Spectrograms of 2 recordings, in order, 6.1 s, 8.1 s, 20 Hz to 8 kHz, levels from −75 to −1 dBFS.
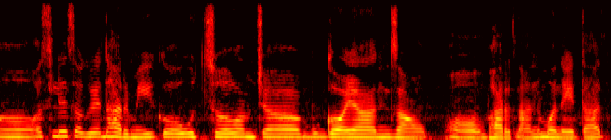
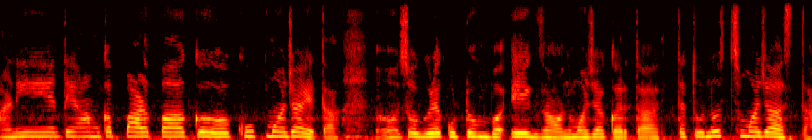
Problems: none marked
